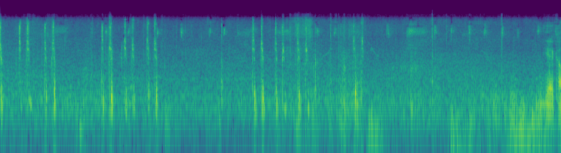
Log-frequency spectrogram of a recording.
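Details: On a morning bush drive, oxpeckers riding a buffalo herd crossing the road give short, sharp 'chip' notes in loose, irregular bursts from several birds, over a vehicle's engine hum and a man talking quietly.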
